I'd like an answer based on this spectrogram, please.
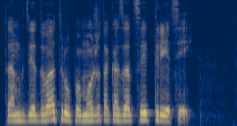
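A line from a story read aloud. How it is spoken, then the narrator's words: Barked. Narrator (Russian): рявкнул на него Эльм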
